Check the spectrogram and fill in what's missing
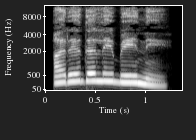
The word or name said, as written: ಅರೆದಲೆಬೇನೆ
